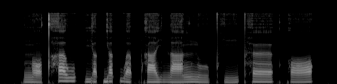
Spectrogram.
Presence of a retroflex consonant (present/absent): absent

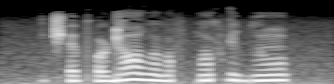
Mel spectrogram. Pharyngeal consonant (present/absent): absent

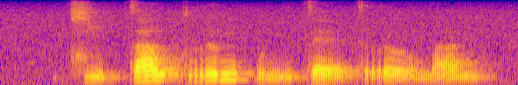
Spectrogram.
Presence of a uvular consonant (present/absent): absent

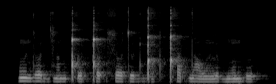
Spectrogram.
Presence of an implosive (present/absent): absent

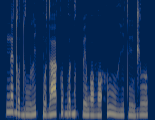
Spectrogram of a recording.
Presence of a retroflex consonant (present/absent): absent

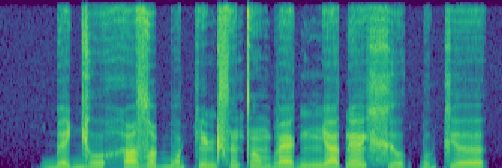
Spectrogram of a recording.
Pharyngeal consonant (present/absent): absent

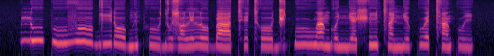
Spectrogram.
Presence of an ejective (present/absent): absent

